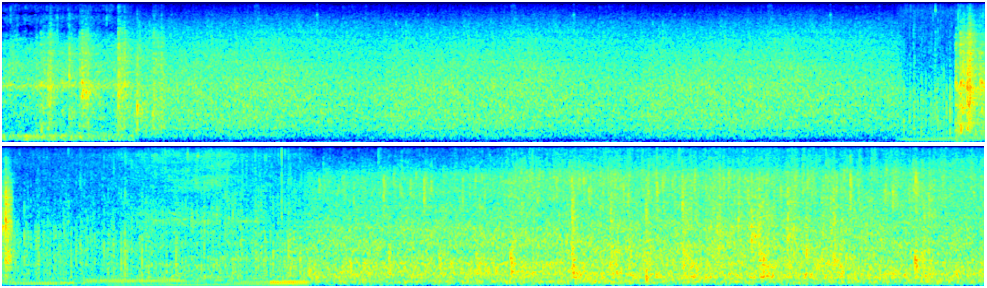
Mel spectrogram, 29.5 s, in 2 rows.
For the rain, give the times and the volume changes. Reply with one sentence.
The rain can be heard from 0.0 to 29.4 s, getting louder.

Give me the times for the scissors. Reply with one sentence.
The scissors can be heard from 0.5 to 2.5 s, from 14.2 to 14.9 s and from 25.2 to 27.2 s.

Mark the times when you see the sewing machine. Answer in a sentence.
The sewing machine can't be heard in this clip.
